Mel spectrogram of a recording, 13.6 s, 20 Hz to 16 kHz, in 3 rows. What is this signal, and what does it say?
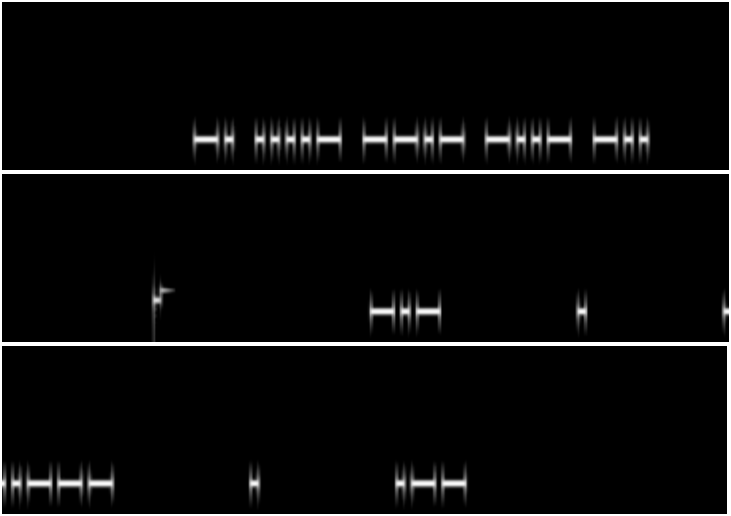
Morse code, heard as a keyed tone, about 25 wpm, spaced as for 13 wpm, 700 Hz. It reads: N4QXD KE2EW
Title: USA Call Signs - 5 Characters - 6x Character Spacing - 25wpm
